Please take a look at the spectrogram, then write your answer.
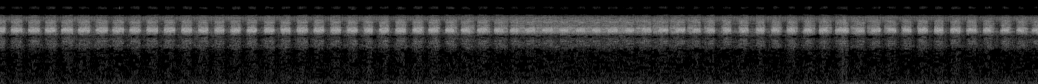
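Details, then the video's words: Provençal summer cicada chorus from southern France: a bright, piercing buzz beating in fast, very regular pulses, about three per second, loud and unbroken. "Canto Cigarra 🦗 [ Escuchar les cigarras en verano"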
